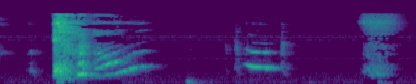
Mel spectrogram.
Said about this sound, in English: I can't stress this enough, y'all. Coughing hurts. It really hurts.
